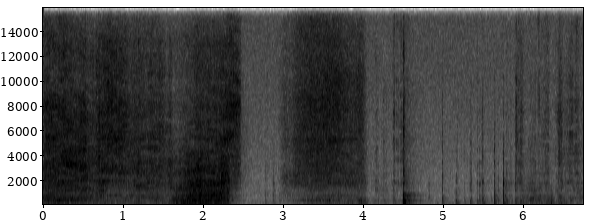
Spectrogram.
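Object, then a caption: Glitter-covered cardboard gift box. Long nails rub and scratch the surface of a flat, hollow red glitter cardboard gift box held upright. A steady, papery rasping swells for the first couple of seconds and then drops to a quieter rub. It ends with a series of short, sharp scratches and clicks.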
